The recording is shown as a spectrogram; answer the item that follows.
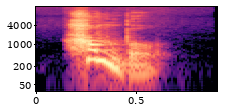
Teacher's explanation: humble, with the stress on the first syllable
